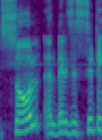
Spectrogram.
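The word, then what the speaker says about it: Seoul: But in which two cities highest number of passengers move in South Korea you know the capital is called soul the e is silent soul and there is a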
